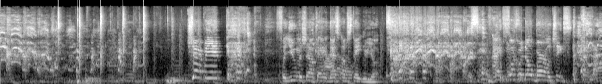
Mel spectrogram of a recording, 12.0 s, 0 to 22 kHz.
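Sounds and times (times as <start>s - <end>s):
men laughing and whooping: 0.0s - 3.0s, 7.7s - 10.1s, 11.4s - 12.0s
sharp slaps or claps: 1.1s - 3.7s.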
